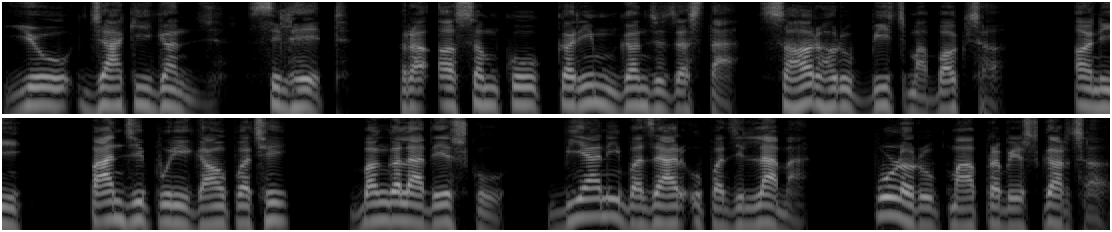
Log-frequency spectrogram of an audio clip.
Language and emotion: Nepali, neutral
